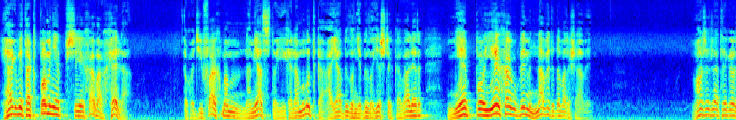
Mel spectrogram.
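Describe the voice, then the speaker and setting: Husky village narrator, slow, lilting pitch, fond and rambling radio storytelling. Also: male voice. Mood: wistful. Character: reflective village bachelor narrator, war veteran, fond of home. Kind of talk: folksy radio drama monologue.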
